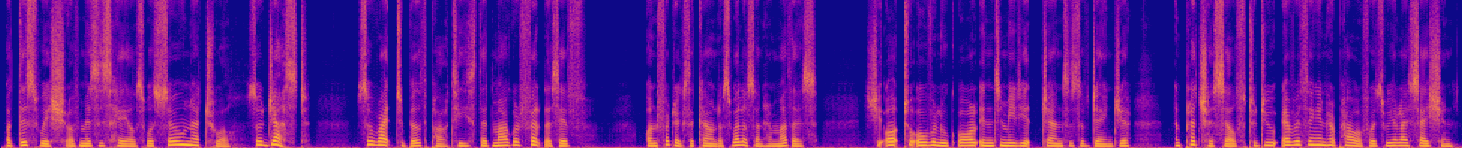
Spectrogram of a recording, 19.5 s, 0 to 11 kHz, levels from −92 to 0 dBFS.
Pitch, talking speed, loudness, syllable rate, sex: 200 Hz, 155 wpm, -19 LUFS, 4.8 syllables/s, female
